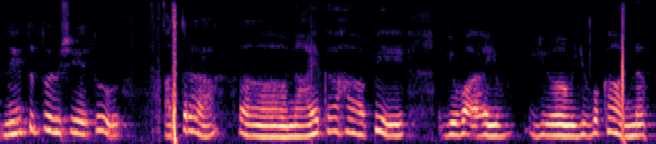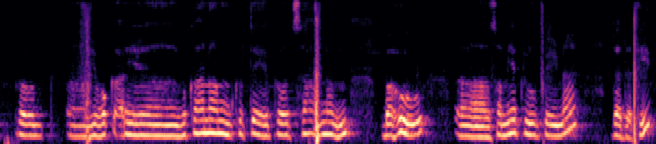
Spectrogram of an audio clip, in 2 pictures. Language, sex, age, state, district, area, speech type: Sanskrit, female, 30-45, Andhra Pradesh, Krishna, urban, spontaneous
